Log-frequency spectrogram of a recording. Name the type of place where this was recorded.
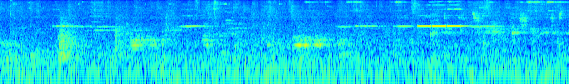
subway station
